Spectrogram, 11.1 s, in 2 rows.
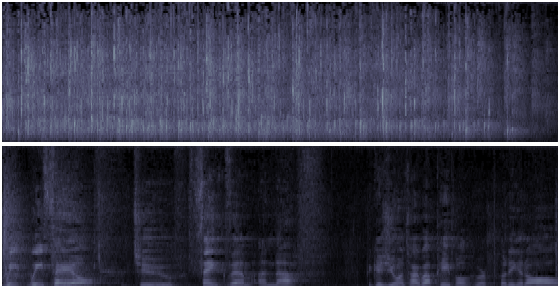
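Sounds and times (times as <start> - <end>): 
applause: 0.0 - 5.6
speech: 5.6 - 8.6, 9.2 - 11.1.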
